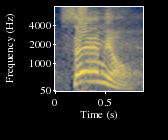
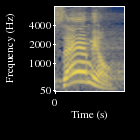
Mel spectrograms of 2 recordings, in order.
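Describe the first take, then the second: First: The name is called out loudly. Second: The name is called out loudly.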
